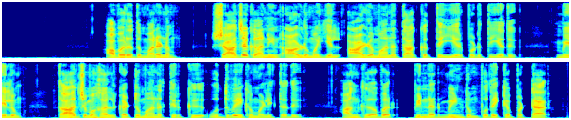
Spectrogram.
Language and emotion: Tamil, neutral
